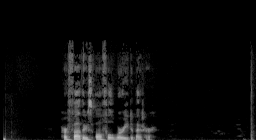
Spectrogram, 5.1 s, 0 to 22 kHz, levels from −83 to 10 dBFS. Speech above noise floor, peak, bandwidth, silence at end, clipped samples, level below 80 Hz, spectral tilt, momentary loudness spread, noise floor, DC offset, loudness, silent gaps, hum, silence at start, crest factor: 50 dB; -6 dBFS; 15.5 kHz; 0.05 s; under 0.1%; -44 dBFS; -5 dB/octave; 16 LU; -74 dBFS; under 0.1%; -24 LUFS; none; none; 0.05 s; 22 dB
